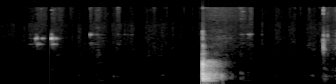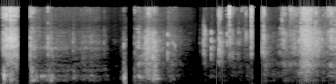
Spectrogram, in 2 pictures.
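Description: A single knock about two and a half seconds in, as an object is set down on a table, then, from about four seconds in, irregular rustling and crinkling of packaging being handled.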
